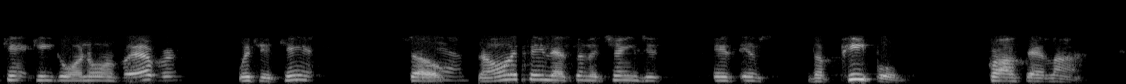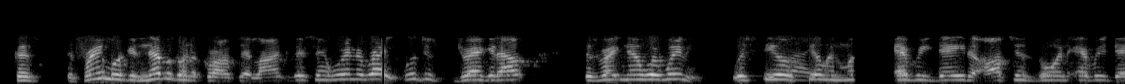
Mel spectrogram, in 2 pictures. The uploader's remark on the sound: TNTSuperfantastic Conference Call.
